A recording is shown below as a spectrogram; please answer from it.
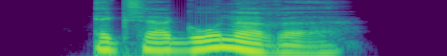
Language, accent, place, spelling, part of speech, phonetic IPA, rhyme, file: German, Germany, Berlin, exergonere, adjective, [ɛksɛʁˈɡoːnəʁə], -oːnəʁə, De-exergonere.ogg
- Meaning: inflection of exergon: 1. strong/mixed nominative/accusative feminine singular comparative degree 2. strong nominative/accusative plural comparative degree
